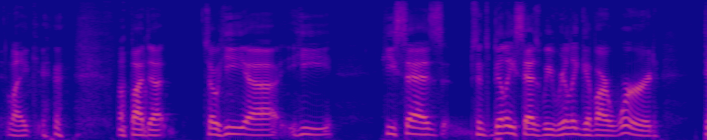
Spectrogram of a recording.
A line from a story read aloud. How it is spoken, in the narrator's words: David laughed and said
